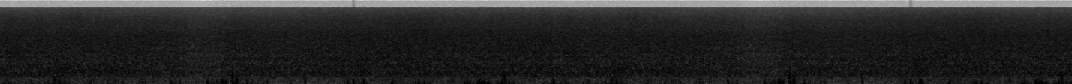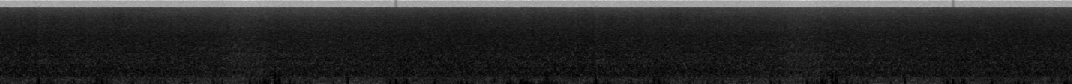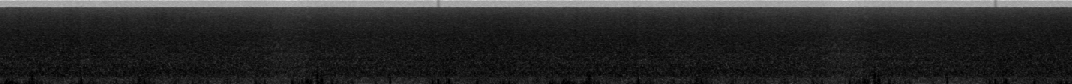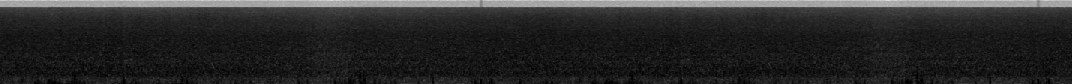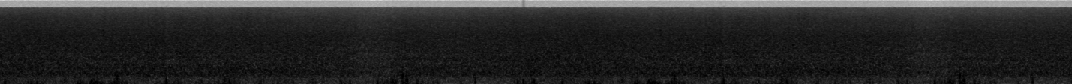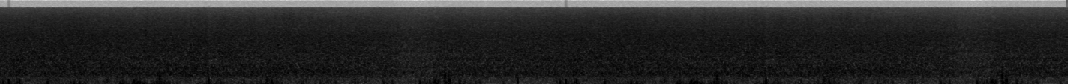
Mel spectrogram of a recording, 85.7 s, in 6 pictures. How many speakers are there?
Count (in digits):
0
